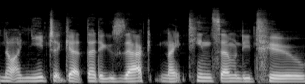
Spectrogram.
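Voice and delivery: ordinary talk

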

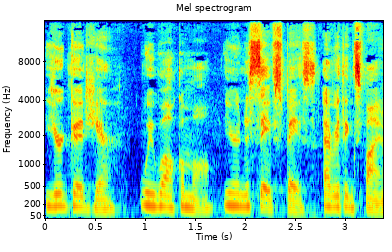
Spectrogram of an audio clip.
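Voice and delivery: ordinary talk

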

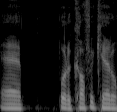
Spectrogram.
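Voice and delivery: put-on laid-back drawl. Retelling what the producer asked, imitating Daddy Vass, laid back. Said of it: "And he talks like that".

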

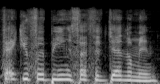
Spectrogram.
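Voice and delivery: high, warm, friendly, kindly put-on voice. Asked for their Mike Tyson one, speaker does a Mike Tyson impression. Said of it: "Your Mike Tyson one".

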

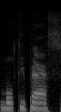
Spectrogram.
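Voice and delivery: put-on New York accent. Asked to do the Bruce Arena accent on the Fifth Element multi-pass line. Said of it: "I want you to do the Bruce Arena accent".

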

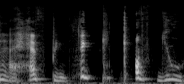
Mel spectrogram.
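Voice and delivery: put-on heavy, thick, bear-like Russian accent, laid on thick. Describing a man she can't talk to in Russian, imitating his thick bear-like accent. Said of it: "really thick bear-like accents".

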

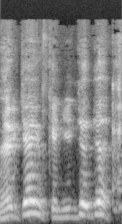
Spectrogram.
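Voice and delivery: put-on drunk voice. Retelling how drunk people keep touching and talking to him: imitating a drunk person. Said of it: "When you're drunk, you have to keep touching me, going".

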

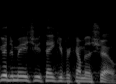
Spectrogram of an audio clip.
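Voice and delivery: fast, plain, polite delivery. Retelling meeting a fan backstage: imitating Larry the Cable Guy's normal voice. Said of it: "In that voice".

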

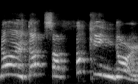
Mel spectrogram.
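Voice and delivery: put-on high little kid voice. Describing a video, quoting what the small child says, in a little kid voice. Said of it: "a little kid voice".

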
